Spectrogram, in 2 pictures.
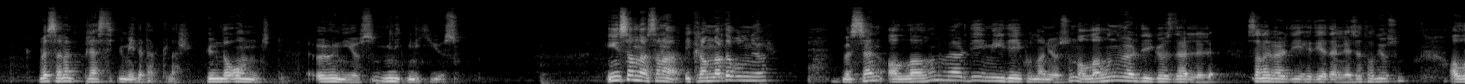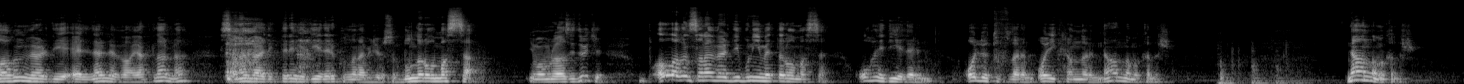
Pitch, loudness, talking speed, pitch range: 135 Hz, -22 LUFS, 130 wpm, 120-155 Hz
